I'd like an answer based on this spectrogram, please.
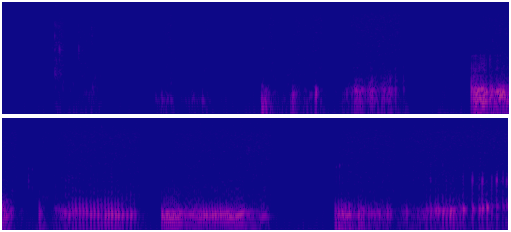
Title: Stomach rumbling when I breathe in and out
